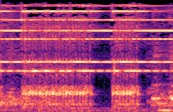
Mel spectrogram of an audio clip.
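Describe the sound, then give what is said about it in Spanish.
A telephone bell rings with a bright, steady metallic trill, broken by brief dips, and no voices over it. “en Nueva York comienza a sonar el teléfono”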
